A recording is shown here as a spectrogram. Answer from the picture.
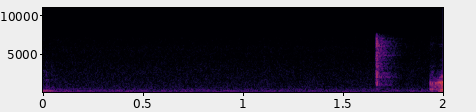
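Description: Near silence: room tone, broken by a single brief mouth click near the end.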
